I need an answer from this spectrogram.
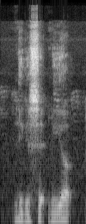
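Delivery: low, hushed, insistent muttered aside. Retelling what Pop said after being shot, imitating Pop's low voice. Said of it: "A low voice".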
